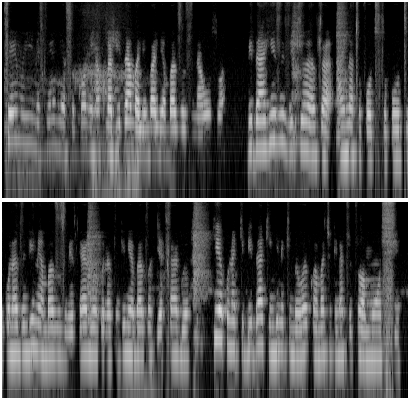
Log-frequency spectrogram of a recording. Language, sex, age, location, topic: Swahili, female, 18-24, Mombasa, agriculture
